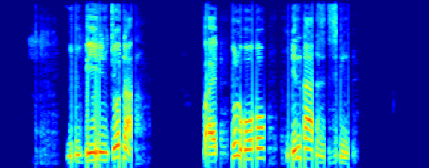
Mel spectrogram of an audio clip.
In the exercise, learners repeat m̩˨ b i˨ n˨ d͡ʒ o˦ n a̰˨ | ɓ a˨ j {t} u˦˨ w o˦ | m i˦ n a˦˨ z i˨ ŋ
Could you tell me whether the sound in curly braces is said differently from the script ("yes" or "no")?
no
